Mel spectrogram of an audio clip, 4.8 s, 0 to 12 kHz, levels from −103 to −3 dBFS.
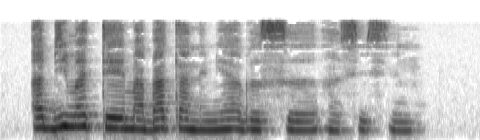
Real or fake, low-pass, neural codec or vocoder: real; 7.2 kHz; none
